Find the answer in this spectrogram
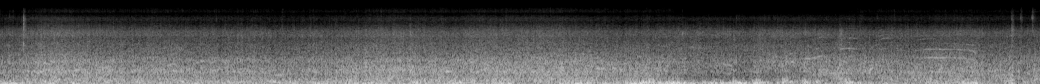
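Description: Heavy rain pouring onto a fabric canopy and wet pavement, a steady rushing hiss, with uneven low buffeting of wind on the microphone.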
